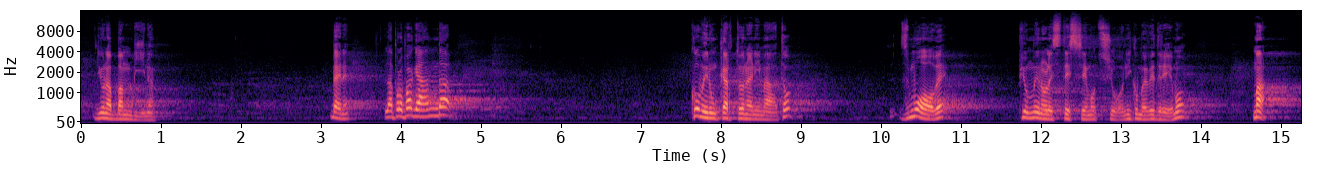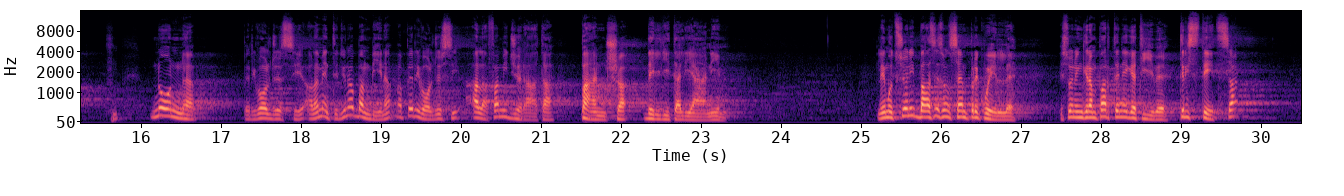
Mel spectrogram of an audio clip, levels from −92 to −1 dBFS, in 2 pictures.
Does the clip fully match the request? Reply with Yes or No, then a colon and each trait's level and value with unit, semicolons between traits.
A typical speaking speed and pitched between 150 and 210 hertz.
No: slow, 100 wpm; medium, 185 Hz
